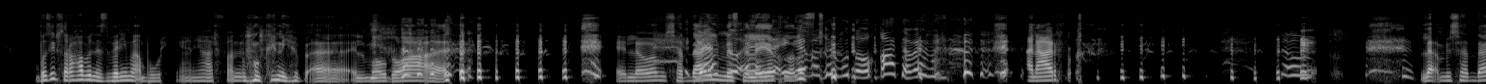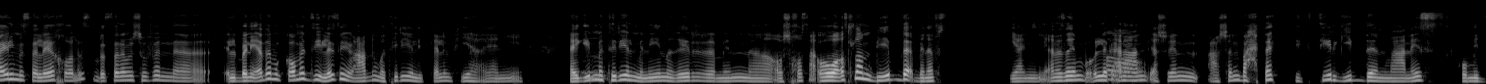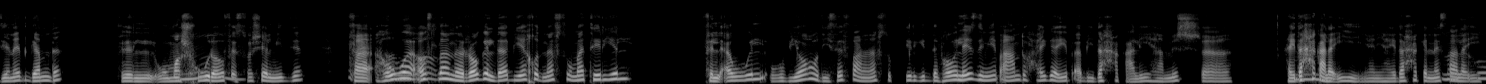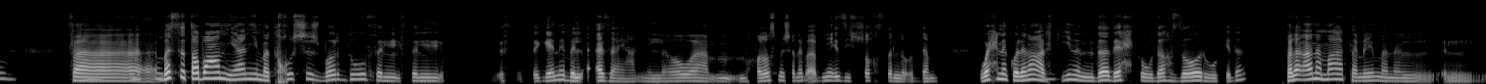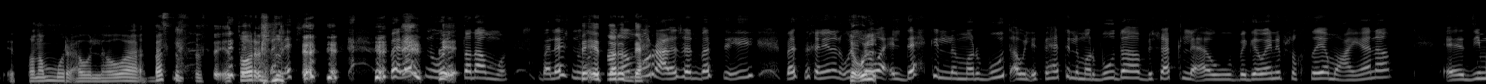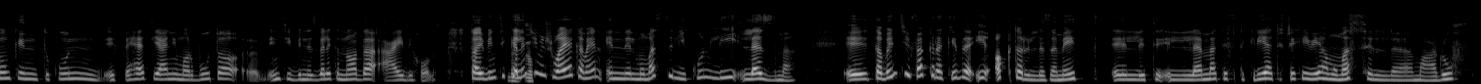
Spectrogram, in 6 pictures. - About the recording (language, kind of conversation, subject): Arabic, podcast, إيه اللي بيخلي فيلم كوميدي يضحّكك بجد؟
- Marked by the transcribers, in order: laugh; laughing while speaking: "ممكن"; giggle; laughing while speaking: "ده سؤا ده إجابة غير متوقعة تمامًا"; giggle; laughing while speaking: "آه"; giggle; in English: "material"; in English: "material"; in English: "الSocial Media"; in English: "material"; laugh; laughing while speaking: "بلاش"; laughing while speaking: "ال في"; laugh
